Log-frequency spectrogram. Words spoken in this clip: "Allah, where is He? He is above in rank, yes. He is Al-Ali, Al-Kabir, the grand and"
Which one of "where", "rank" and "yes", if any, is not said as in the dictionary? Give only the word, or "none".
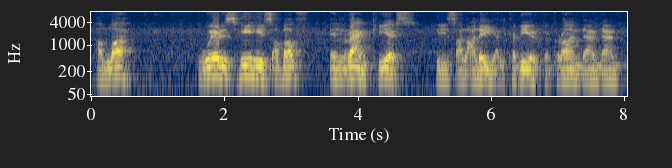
none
